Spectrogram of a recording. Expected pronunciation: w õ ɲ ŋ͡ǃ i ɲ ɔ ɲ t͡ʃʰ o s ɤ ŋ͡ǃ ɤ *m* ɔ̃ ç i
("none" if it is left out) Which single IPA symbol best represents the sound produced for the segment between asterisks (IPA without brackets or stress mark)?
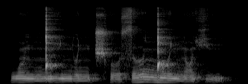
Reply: ɲ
